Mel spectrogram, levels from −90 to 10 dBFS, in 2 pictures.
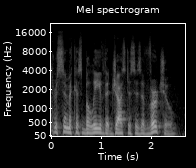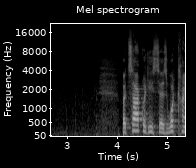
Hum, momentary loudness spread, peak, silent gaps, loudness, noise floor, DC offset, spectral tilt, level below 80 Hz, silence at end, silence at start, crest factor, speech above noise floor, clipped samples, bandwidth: none; 12 LU; -12 dBFS; none; -32 LUFS; -70 dBFS; under 0.1%; -6 dB/octave; -64 dBFS; 0 s; 0 s; 22 dB; 38 dB; under 0.1%; 16.5 kHz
